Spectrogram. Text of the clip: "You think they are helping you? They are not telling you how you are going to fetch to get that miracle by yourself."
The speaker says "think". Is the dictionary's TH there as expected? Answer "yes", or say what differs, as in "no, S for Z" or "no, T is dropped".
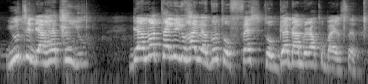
no, T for TH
